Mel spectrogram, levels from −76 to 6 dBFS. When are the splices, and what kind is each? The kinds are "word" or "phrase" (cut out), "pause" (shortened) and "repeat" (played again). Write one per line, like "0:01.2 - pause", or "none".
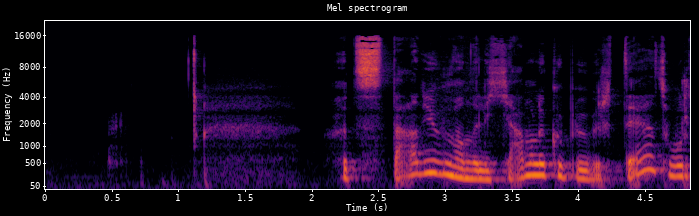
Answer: none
